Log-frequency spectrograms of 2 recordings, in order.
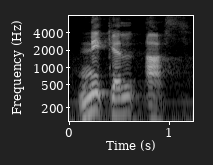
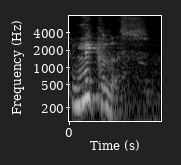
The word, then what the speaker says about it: Nicholas: upon a times there was a man called nickel ass it's not quite right no no once upon a time there was a woman called Nicholas it's pronounced Nicholas all right once upon a time there was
